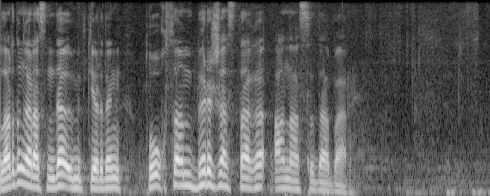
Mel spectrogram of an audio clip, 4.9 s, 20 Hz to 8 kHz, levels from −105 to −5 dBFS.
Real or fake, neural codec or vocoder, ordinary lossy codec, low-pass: real; none; none; none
